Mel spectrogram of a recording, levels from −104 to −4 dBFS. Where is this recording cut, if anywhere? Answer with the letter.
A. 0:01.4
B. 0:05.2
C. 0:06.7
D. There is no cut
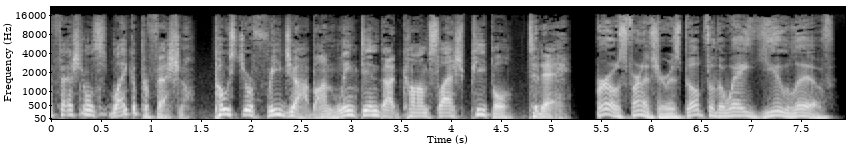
B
